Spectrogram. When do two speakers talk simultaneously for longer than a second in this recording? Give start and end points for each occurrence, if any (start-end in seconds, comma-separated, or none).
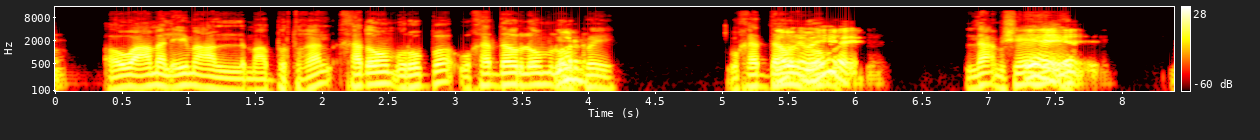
none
